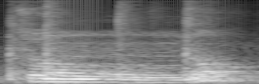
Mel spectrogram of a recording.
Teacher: 리을이 니은으로 변하는데 앞에서 영향을 받죠. 그래서 순행동화다 얘기를 할 수가 있습니다. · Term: 리을의 비음화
